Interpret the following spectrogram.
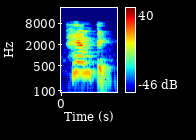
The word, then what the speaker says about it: gente: dois erres certo como essa palavrinha aqui ó hente significa gente em português e aqui gee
